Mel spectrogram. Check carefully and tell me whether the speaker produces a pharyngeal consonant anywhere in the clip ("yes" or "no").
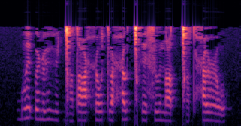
yes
